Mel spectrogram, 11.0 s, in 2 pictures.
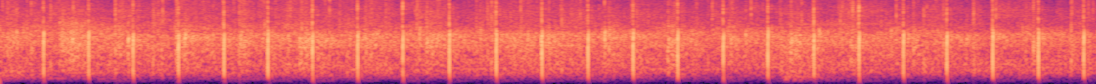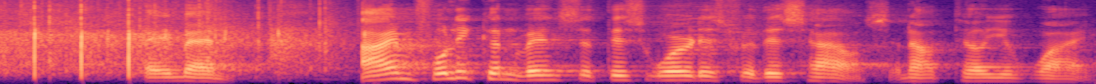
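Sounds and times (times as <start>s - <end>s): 
audience clapping hands: 0.0s - 7.6s
speech: 6.2s - 6.7s, 7.3s - 10.9s.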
